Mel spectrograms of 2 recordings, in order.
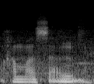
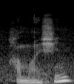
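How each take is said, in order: First: The last syllable sounds like 'san'. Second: The last syllable sounds like 'shing'. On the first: It may be the local or Japanese form of the name. "I wonder if Hamasan is actually Japanese or Taiju pronunciation" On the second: It is the Mandarin form of the name. "the Mandarin pronunciation is Hamashin"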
